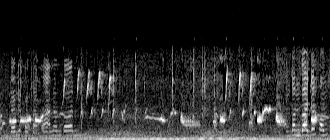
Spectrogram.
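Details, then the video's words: Champion contest white-rumped shama in full ngeplong song: a rapid run of varied whistles, slurred notes and sharp chips, almost continuous, with a faint low hum behind. "burung berkicau Murai Batu Ngeplong gacor Juara Nasional"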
